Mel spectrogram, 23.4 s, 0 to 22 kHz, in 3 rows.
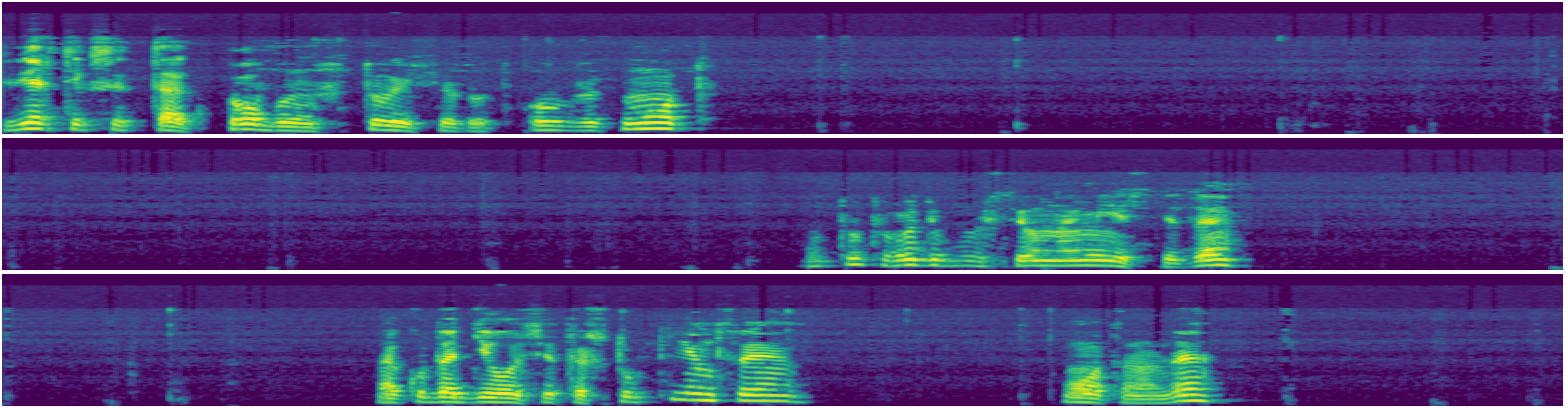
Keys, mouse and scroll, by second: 1.6-2.8 drag, 4.3 drag, 5.2-6.5 middle drag, 7.2 shift+middle click, 9.3-10.5 middle drag, 11.6-12.8 middle drag, 15.9 middle click, 18.6-19.7 drag, 20.7 click, 21.7 click, 23.2 shift+click.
